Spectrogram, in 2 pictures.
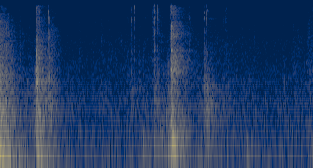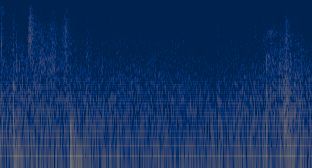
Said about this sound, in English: A wooden door by the cabinets creaks. She goes over and looks around it before closing it.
